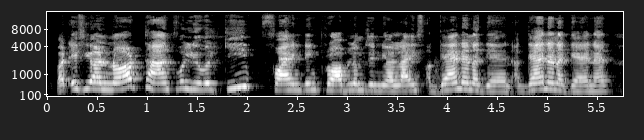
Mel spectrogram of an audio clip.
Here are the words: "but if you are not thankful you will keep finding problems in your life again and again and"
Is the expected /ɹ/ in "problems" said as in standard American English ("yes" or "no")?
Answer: yes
